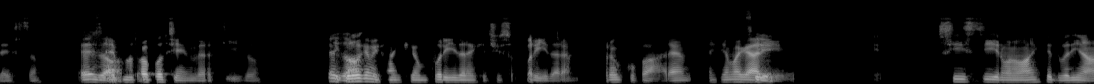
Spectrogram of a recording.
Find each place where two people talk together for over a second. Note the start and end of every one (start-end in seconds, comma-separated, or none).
none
